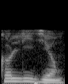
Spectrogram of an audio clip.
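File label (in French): "collision" French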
